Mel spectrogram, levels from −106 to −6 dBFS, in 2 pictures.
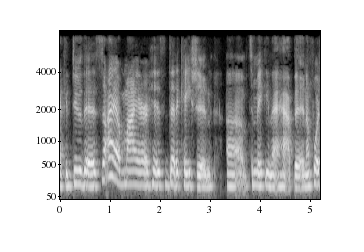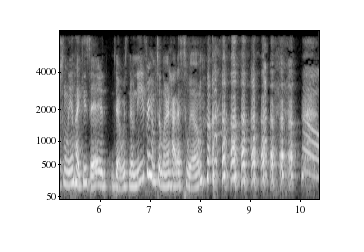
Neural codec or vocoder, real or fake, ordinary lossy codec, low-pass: none; real; MP3, 48 kbps; 7.2 kHz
